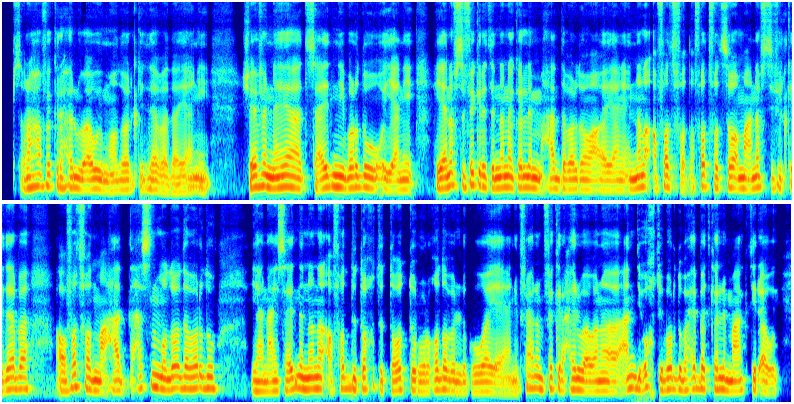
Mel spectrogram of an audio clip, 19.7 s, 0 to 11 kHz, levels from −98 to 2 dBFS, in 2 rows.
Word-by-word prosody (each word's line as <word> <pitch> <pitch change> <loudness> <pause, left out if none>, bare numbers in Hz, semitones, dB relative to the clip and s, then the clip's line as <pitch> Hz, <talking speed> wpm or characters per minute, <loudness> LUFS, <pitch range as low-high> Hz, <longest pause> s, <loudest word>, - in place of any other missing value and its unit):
بصراحة 140 +5 -1
فكرة 155 -3 -2
حلوة 135 -4 +1
أوي 120 0 +2
موضوع 110 +2 -2
الكتابة 115 -3 -3
ده، 90 0 -4
يعني 95 +1 -2 0.4
شايف 150 +2 +1
إن 145 -4 +5
هي 145 +3 +4
هتساعدني 135 +3 +2
برضه، 140 0 +1
يعني 115 -1 -1 0.2
هي 130 +1 +4
نَفْس 165 0 0
فكرة 150 -3 0
إن 135 +1 +4
أنا 145 0 +4
أكلّم 140 -1 +2
حد 125 0 -2
برضه 120 -1 0
آآ، - - -1
يعني 115 0 -2
إن 120 +1 +3
أنا 150 +1 +1
أفضفض، 150 0 -3
أفضفض 155 -3 -2
سواء 140 0 +1
مع 130 -2 +3
نَفْسي 140 -1 -2
في - - -4
الكتابة 145 +3 0 0.4
أو 125 - +3
أفضفض 155 +2 0
مع 125 -2 +2
حد. 130 -1 -3
حاسس 160 +3 -4
إن 175 - +3
الموضوع 150 0 +3
ده 155 0 +1
برضه 155 0 +1 0.4
يعني 120 -2 0
هيساعدني 130 +4 +1
إن 145 -1 +5
أنا 150 0 +2
أفضّي 150 -1 -2
طاقة 145 +1 -3
التوتُّر 130 +1 -1
والغضب 135 +3 0
اللي 115 -2 -2
جوّايا، 115 0 -1
يعني 105 0 -5
فعلًا 155 -2 -2
فكرة 145 -1 -3
حلوة 140 0 +2
أوي. 120 0 +2
أنا 125 -1 +1
عندي 150 -1 0
أختي 155 -5 -3
برضه 145 +1 +1
باحب 150 +3 -1
أتكلّم 145 0 +1
معاها 125 0 +2
كتير 135 0 -2
أوي، 110 -3 -2
135 Hz, 200 wpm, -22 LUFS, 120-145 Hz, 0.4 s, إن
